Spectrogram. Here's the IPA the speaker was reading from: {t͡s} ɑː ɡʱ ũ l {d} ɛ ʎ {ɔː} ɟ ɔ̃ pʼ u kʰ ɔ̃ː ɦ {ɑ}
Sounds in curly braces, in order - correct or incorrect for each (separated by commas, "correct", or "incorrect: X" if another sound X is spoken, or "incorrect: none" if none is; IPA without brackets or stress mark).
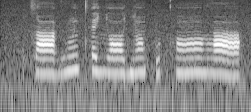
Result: correct, incorrect: tʰ, correct, correct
